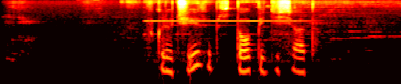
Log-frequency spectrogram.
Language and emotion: Russian, neutral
